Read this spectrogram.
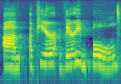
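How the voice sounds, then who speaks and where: Bright upbeat young woman host. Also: on the high side, fairly even intonation, takes it slowly. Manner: upbeat, laughs often. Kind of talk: live stream chat. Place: office.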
